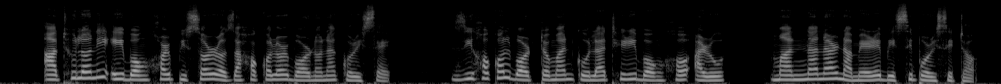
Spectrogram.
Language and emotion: Assamese, neutral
